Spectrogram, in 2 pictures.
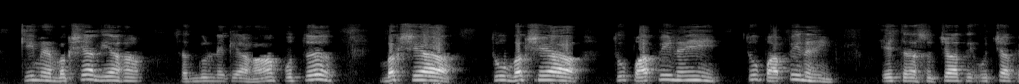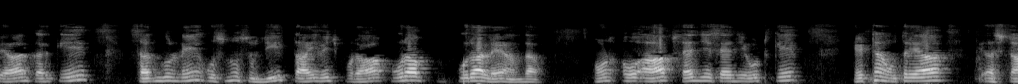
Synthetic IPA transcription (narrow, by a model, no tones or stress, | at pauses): kimɛ̃ːbəkʃjaːɡɪjaːɦãː | səd̪̚ɡʊɾneːkɪɦaːɦãːpʊt̪ɾ | bəkʃɪjaː | t̪uːbəkʃjaː | t̪uːpaːpiːnəɦĩː | t̪uːpaːpiːnəɦĩː | ɪst̪əɾãːsʊt͡ʃaːt̪eːʔʊtːʃaːpjaːɾkəɾkeː | səd̪ɡʊɾneːʊsnũːsʊɾd͡ʒiːt̪̚t̪aːiːʋɪt͡ʃpɾapuːɾaː | puːɾaːlɛːãːnd̪aː | ɦʊɳoːaːpsɛːd͡ʒeːsɛːd͡ʒeːʊʈʰkeː | ɦeːʈʰãːʊt̪ɾɪjaː | t̪eəsʈa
